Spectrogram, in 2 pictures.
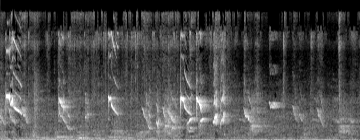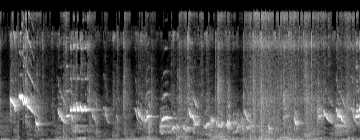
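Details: Small birds of mixed kinds in an aviary chirp and tweet continuously, with many short, high, downslurred notes overlapping in a busy chorus, a faint low hum running underneath.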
